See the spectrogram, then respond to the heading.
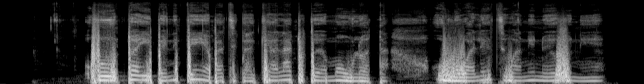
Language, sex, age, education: Yoruba, female, 15-29, tertiary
